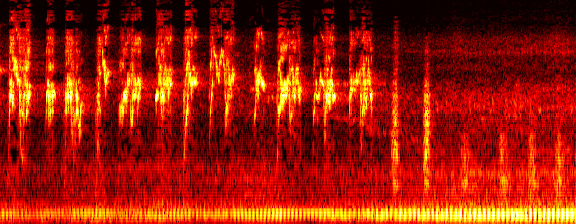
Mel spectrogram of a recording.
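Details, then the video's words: A Javan myna chick, learning to vocalize, gives long begging-type "ngriwik" calls: rapid, harsh, scratchy chirps, about three per second for nearly four seconds, over a steady low hum. "ANAKAN JALAK KEBO SULTAN NGRIWIK PANJANG"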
